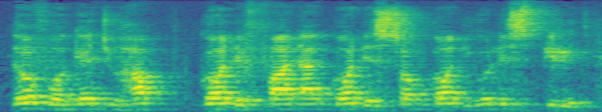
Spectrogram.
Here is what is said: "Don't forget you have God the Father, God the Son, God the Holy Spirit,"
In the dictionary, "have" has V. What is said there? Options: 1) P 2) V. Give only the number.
1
